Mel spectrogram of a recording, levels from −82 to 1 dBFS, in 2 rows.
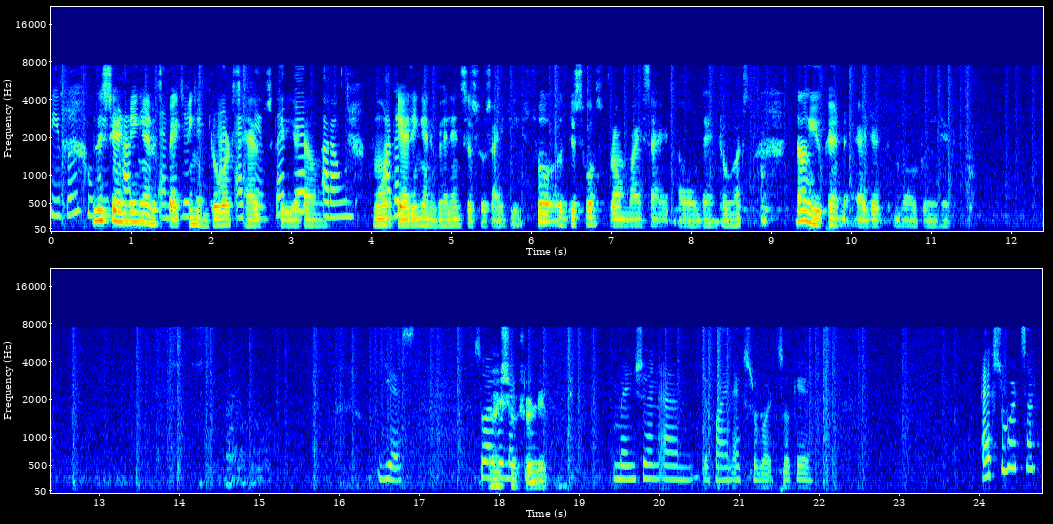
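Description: Speech with no audible faults.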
